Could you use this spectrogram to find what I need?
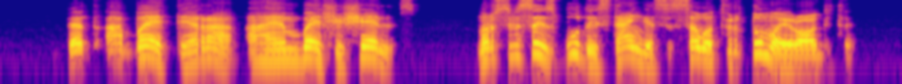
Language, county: Lithuanian, Kaunas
